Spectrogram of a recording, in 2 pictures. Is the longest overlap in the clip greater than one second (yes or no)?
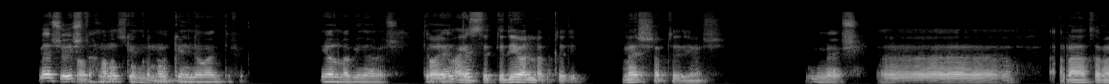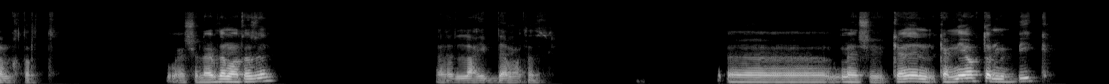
yes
